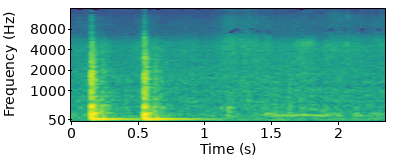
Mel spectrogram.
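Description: Two heavy drum beats about half a second apart, each a sharp strike followed by a short low boom.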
